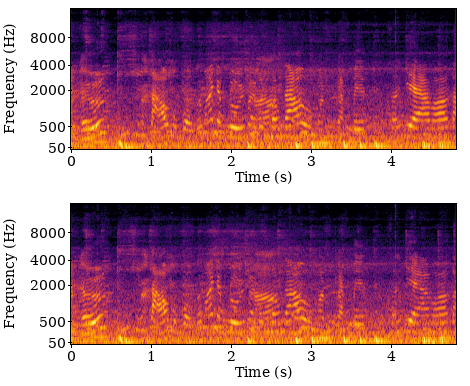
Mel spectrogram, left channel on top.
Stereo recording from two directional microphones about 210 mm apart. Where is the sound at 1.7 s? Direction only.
45° left (ahead or behind).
